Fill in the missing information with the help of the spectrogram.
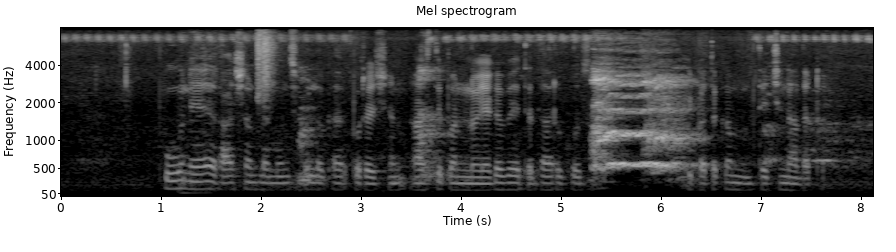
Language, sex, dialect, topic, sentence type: Telugu, male, Southern, banking, statement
